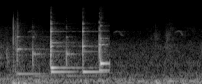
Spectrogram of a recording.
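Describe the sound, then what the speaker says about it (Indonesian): A phone ringtone plays for an incoming call, a short bright melodic sequence of tonal notes up close that stops after about a second, with background noise and no speech. "Siapa lagi nelpon nih?"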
